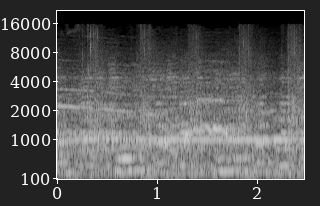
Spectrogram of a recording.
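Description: A crowd cheering and whooping loudly, with swing jazz music playing underneath.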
